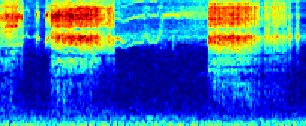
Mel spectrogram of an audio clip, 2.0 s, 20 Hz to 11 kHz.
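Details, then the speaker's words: Maple sap vacuum tubing line on a 60°F day: a sharp high hiss comes and goes in bursts as the line is handled, air being sucked in through holes in the sap line, a vacuum leak. "As soon as I said that, I heard a sucking."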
